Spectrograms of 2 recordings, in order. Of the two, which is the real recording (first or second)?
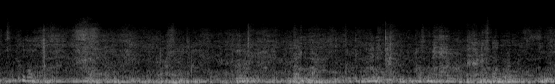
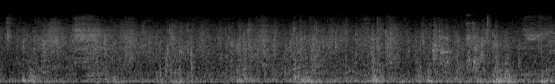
second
